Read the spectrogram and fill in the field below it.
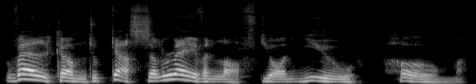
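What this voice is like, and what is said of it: Count von Count aristocratic vampire accent. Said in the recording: “with the accent of an ancient aristocrat ... I am basing the voice on Count von Count out of Sesame Street”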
